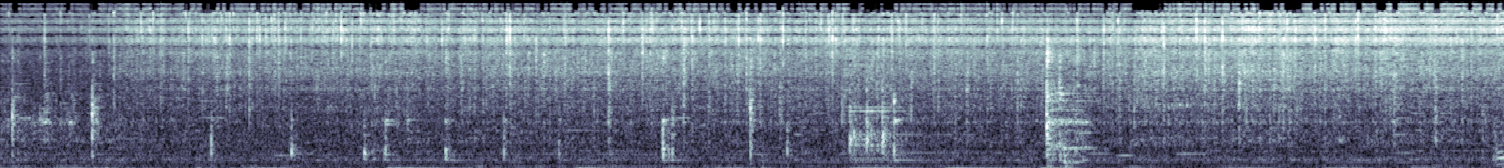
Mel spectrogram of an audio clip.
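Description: Corn and garlic fry steadily in a pan, a continuous soft sizzle with occasional clicks and scraping stirs, fairly quiet, with no talking.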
